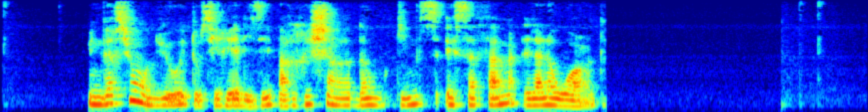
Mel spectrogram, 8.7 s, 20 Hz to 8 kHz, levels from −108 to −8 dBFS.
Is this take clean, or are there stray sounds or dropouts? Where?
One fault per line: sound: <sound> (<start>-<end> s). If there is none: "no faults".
no faults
